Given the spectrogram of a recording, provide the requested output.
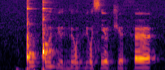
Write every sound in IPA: ǃu˦ǃɯ˦vʲɯ˨rʲo˨ vʲo˨˦sʲɛ̃˦˨t͡ʃe˨ hɛ˦

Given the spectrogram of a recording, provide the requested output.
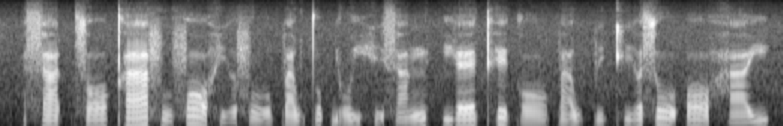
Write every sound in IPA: saː˧t̚sɔː˧˥ kʰaː˧˥fu˩˧fɔː˥˨ hi˩˧ə̯foː˩˧ pa˩wt̪o˥˨p̚joː˩jhi˧˩ sa˧˥ŋ | jɛː˧˥kʰe˥˨kɔː˩ pa˩wpi˧˥ kʰi˧˥ə̯soː˥˨ʔɔː˥˨ ha˧˥j

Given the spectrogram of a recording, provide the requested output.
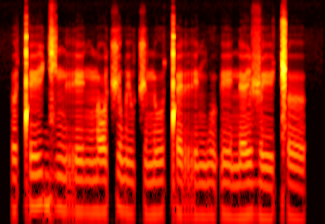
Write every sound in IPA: əǃei̯d͡ʑɪŋ reːŋnɔt͡ʃə wɪu̯t͡ʃənʊːǃɛ reŋwʊʔeː nɛi̯ ʐeːǁəː

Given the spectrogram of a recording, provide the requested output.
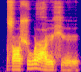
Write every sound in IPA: zɒ˨ ʃu˦ʕe˨xʲe˨

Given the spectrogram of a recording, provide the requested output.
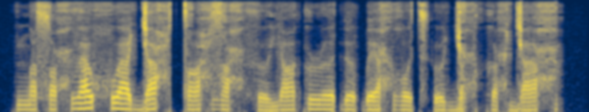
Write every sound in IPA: nəsˤɵħða χʷa ɟaħ tˤɑħ zˤaħθɵ jɑkɹə ɗəɓɛħ ʁʷit͡sʼɵ ɟɵħkɵħɟaħ

